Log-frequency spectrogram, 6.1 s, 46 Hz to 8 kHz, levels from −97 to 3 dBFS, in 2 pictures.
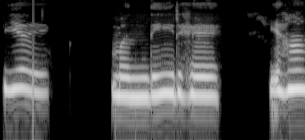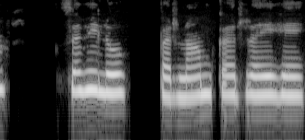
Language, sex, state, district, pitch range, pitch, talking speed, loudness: Hindi, female, Bihar, Jamui, 235-280 Hz, 250 Hz, 120 wpm, -19 LUFS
